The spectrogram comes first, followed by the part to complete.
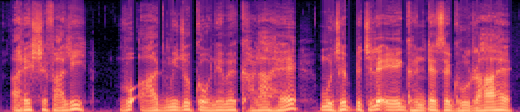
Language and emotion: Urdu, fearful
